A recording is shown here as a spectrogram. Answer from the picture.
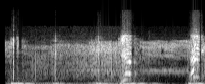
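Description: Goat bleating twice, about a second in and again near the end, each call rising in pitch, over a steady outdoor village ambience.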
